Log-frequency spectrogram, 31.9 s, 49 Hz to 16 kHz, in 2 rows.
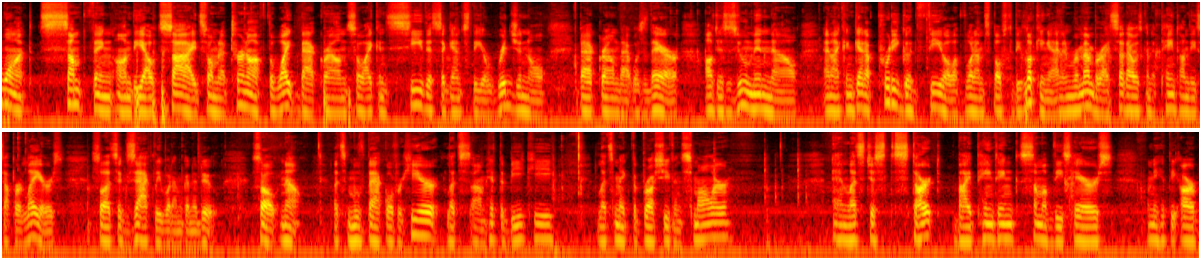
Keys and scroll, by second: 23.2 b, 26.1 [, 26.5 [.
